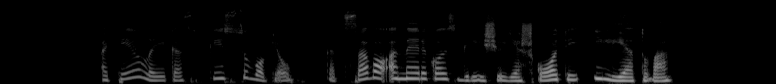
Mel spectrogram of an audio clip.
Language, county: Lithuanian, Tauragė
